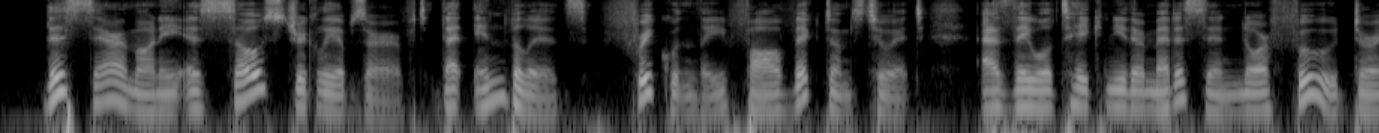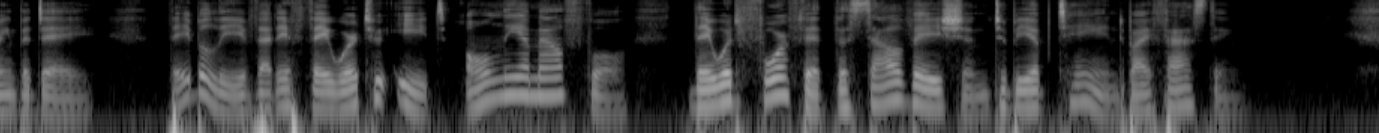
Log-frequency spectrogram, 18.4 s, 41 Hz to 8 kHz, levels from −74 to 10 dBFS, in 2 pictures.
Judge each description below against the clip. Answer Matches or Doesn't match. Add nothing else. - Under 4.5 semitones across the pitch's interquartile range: Doesn't match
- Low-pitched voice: Matches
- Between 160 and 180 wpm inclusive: Doesn't match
